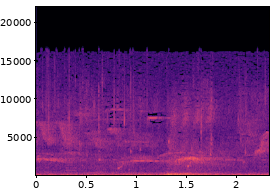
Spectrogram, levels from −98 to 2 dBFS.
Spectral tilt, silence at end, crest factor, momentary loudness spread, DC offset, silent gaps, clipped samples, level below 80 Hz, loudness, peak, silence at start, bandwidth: -3 dB/octave; 0 s; 16 dB; 7 LU; under 0.1%; none; under 0.1%; -44 dBFS; -37 LUFS; -22 dBFS; 0 s; 17 kHz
